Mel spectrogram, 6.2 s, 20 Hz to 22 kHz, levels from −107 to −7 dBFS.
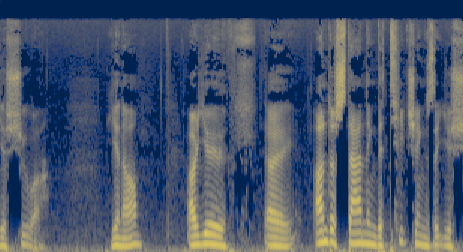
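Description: At 5.21 s a single sharp click cuts through the speech, showing as a thin vertical line spanning the spectrum. The likely cause is dropped samples: a tiny fraction of a millisecond of the stream went missing, so the waveform jumps abruptly from one value to a later one instead of continuing smoothly. The gap is far too brief to remove any audible sound. What remains is the discontinuity itself, heard as that isolated click.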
